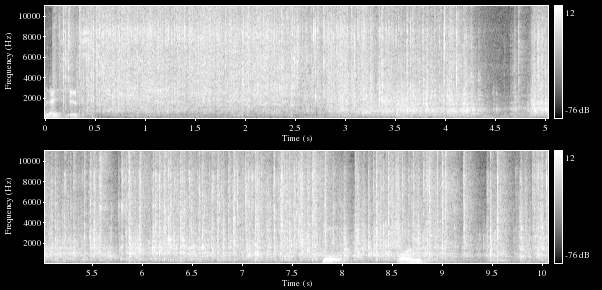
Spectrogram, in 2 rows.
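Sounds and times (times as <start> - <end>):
metal sheet crackling and rattling: 0.0 - 10.0.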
